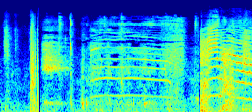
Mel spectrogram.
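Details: Domestic cat giving a long, drawn-out meow of steady pitch lasting over a second, followed by a brighter, higher meow at the end; a few knocks and handling thumps come before it.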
